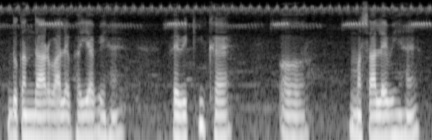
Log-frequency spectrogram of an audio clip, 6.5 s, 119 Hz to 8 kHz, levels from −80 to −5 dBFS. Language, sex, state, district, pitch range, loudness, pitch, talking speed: Hindi, male, Jharkhand, Garhwa, 120-130 Hz, -15 LUFS, 125 Hz, 100 wpm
